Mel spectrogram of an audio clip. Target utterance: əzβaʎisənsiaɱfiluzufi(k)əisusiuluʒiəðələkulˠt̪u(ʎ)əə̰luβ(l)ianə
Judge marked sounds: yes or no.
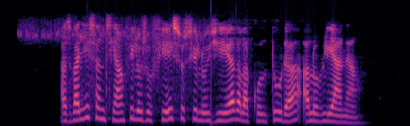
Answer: no, no, yes

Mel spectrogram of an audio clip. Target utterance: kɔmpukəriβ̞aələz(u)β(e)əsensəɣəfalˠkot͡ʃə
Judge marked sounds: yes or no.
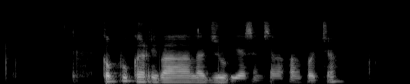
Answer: yes, no

